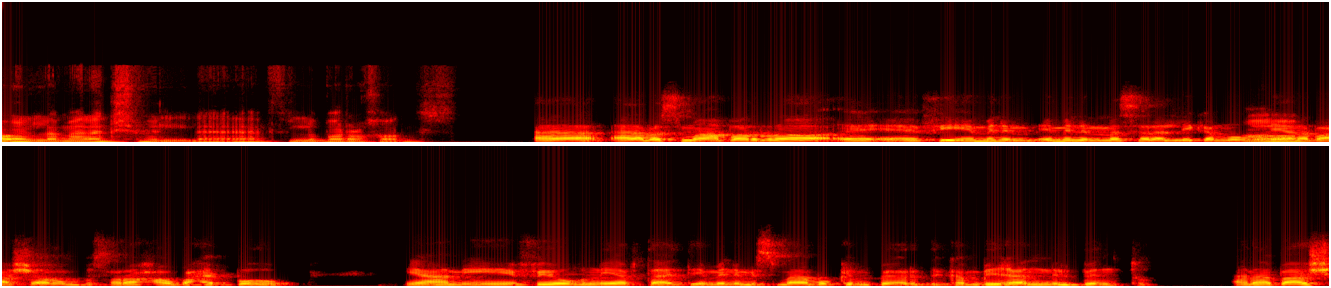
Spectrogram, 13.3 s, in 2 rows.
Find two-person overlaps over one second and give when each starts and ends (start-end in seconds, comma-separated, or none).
none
